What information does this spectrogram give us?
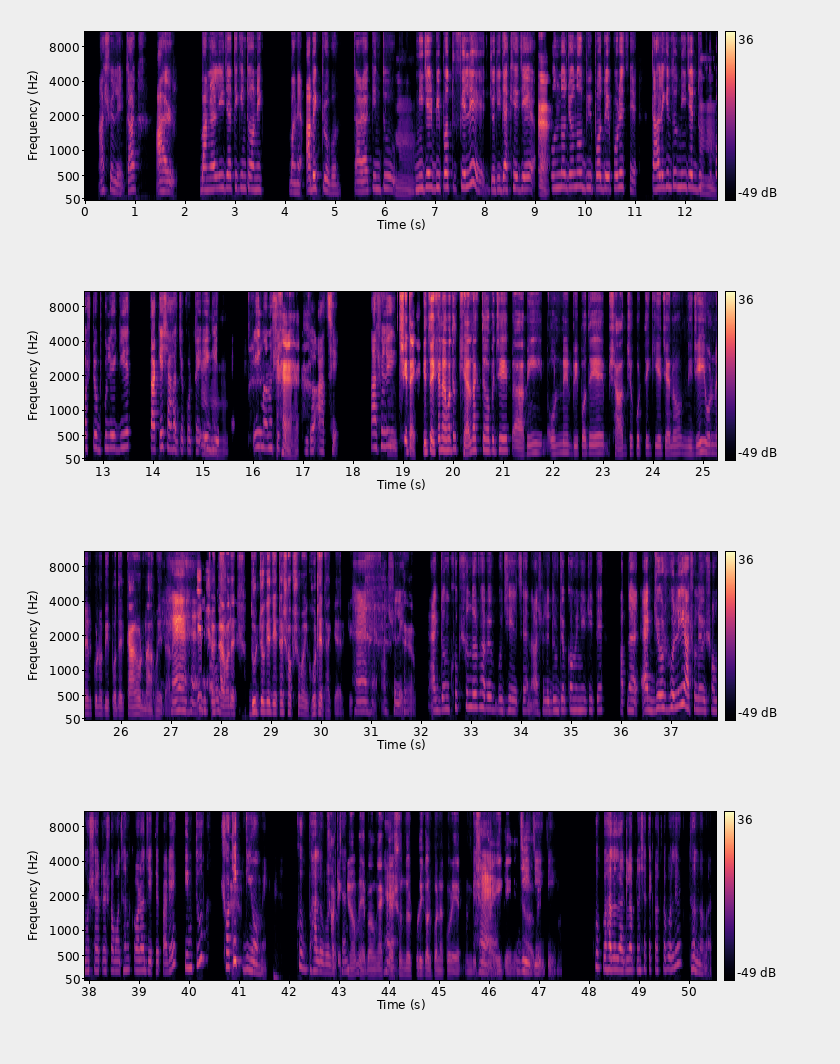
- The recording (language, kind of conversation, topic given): Bengali, podcast, দুর্যোগের সময় কমিউনিটি কীভাবে একজোট হতে পারে?
- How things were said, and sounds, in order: tapping; other background noise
